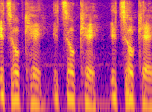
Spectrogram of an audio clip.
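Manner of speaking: soft, hushed whisper. Retelling running out into a courtyard, speaking to a puppy: whispering.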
